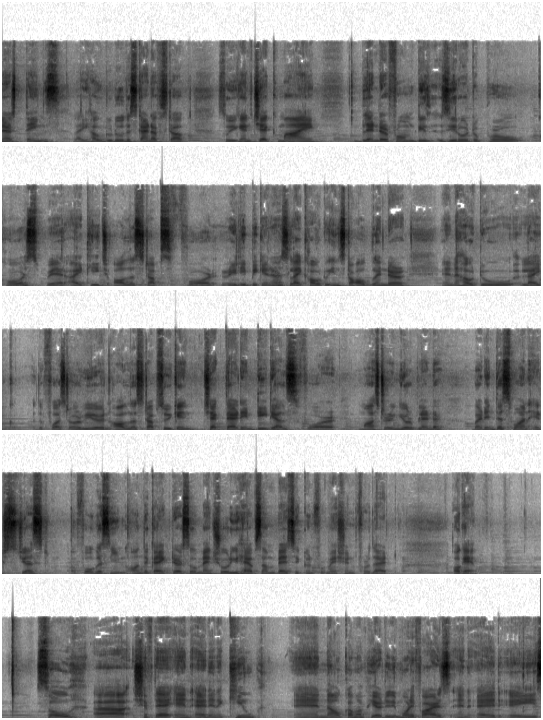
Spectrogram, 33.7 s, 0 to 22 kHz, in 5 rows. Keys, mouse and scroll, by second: 0.2-0.8 ctrl+middle drag, 0.9 shift+middle click, 7.5 middle click, 8.3 ctrl+middle click, 9.4 shift+middle click, 14.2 middle click, 14.7 shift+middle click, 15.2-18.0 middle drag, 19.1 click, 19.8 1, 20.9-21.3 scroll up 1, 21.4 shift+middle click, 22.1 shift+middle click, 22.6-23.1 scroll up 1, 28.2 shift+Num_Lock, 28.2-28.6 scroll up 1, 28.6 shift+a, 30.0 click.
